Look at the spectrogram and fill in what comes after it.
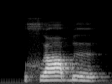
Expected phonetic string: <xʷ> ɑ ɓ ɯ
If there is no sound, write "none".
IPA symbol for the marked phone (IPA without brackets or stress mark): xʷ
